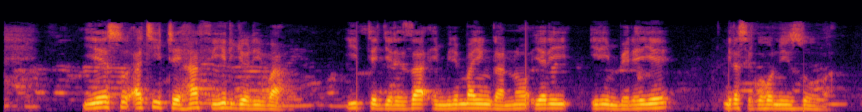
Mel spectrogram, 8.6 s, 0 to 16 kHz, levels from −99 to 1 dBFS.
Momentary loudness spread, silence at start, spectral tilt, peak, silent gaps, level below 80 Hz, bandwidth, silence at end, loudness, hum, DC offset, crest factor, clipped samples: 17 LU; 0.05 s; -6.5 dB/octave; -2 dBFS; none; -54 dBFS; 7.8 kHz; 0.2 s; -18 LUFS; none; under 0.1%; 16 dB; under 0.1%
